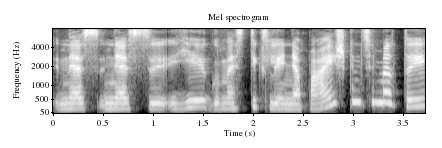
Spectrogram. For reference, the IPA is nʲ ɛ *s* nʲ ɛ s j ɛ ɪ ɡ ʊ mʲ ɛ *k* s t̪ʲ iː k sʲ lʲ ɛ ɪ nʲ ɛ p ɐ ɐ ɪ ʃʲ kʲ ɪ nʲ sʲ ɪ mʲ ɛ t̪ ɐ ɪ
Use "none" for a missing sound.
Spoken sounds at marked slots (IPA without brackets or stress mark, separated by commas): s, none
